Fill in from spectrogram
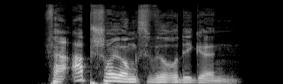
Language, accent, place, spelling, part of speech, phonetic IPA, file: German, Germany, Berlin, verabscheuungswürdigen, adjective, [fɛɐ̯ˈʔapʃɔɪ̯ʊŋsvʏʁdɪɡn̩], De-verabscheuungswürdigen.ogg
- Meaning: inflection of verabscheuungswürdig: 1. strong genitive masculine/neuter singular 2. weak/mixed genitive/dative all-gender singular 3. strong/weak/mixed accusative masculine singular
